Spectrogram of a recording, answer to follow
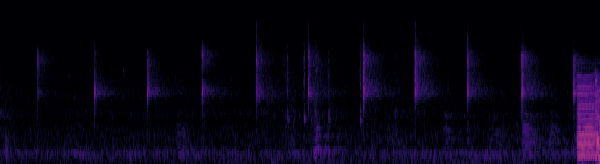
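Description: Faint, evenly spaced finger snaps, about two a second, counting off the tempo for a jazz tune; just before the end the quintet comes in, a saxophone's notes up front.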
